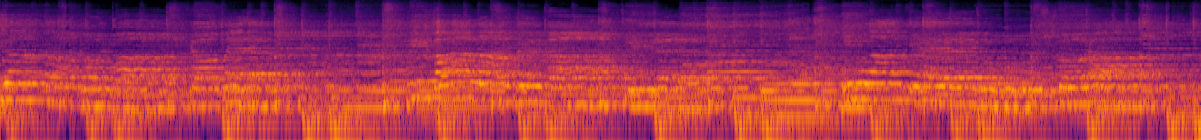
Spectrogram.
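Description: A live band playing a song with a singer, loud and steady.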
